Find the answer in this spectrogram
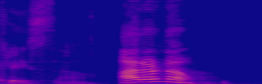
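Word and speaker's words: Kacel: I will say I really appreciated that Judge Matthew Cassell, in this case, did... I think he pronounces his name Castle.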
